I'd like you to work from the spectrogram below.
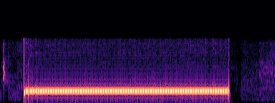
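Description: A telephone tone plays while a call is transferred: one steady, mid-pitched continuous beep lasting about two seconds, heard alone and cutting off abruptly.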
